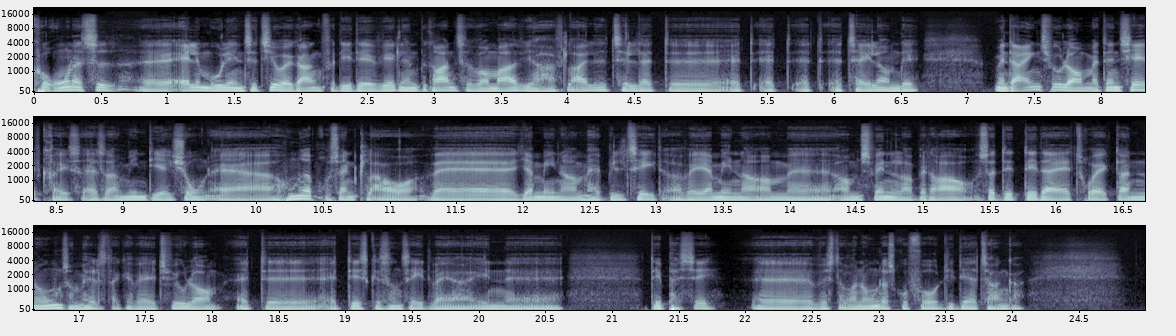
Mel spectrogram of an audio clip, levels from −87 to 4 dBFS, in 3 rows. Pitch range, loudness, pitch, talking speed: 95-105 Hz, -19 LUFS, 100 Hz, 230 wpm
